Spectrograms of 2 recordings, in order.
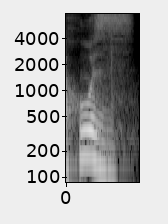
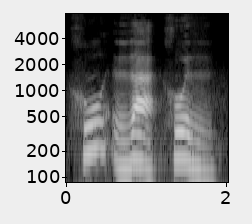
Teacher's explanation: Jaga za nipis je hujung lidah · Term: zal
